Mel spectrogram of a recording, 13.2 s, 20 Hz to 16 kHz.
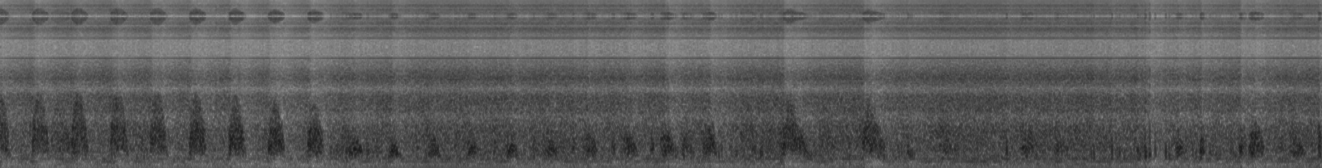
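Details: Pregnant woman at 11 weeks, home fetal Doppler: fast rhythmic whooshing pulses over steady hiss, roughly 150 bpm; she hears two heartbeats (about 162 and 150 bpm) and wonders about twins; fetal heartbeat.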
